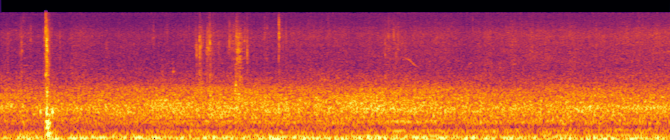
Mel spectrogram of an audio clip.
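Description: Honey bees from a package buzzing steadily as a hum. A single sharp knock sounds about a third of a second in.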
